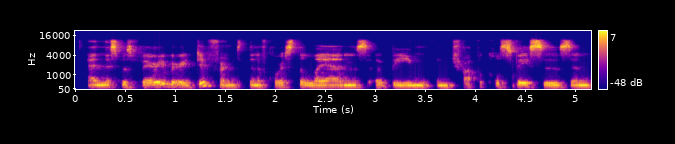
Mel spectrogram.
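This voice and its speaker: Against a quiet background, a woman speaks in a very deep, low pitch. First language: Japanese. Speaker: animist ritualist and ancestral guide. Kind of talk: interview conversation.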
